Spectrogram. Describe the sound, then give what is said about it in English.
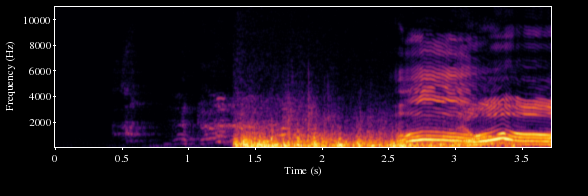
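A thunder sound effect plays from an unlocked phone at a live event. Soft crackles lead into a sudden loud, rumbling crash that keeps roaring. A wavering tone rises and falls over it near the end. “You see, what you heard there was the lightning and then the thunder afterwards, you see. So and it was meant to be like that.”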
